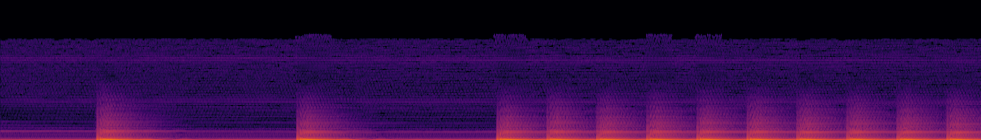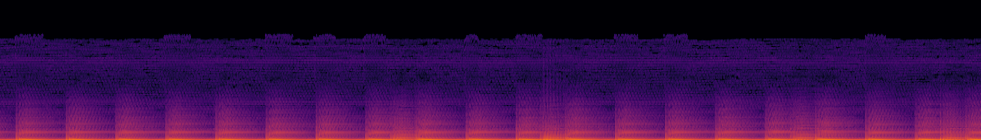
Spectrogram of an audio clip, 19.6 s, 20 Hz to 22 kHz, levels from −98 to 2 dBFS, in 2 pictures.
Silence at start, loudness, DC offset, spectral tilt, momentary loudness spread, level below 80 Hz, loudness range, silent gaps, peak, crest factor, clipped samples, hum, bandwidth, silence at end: 0 s; -35 LUFS; 0.1%; -7.5 dB/octave; 19 LU; -50 dBFS; 5 LU; none; -18 dBFS; 16 dB; under 0.1%; none; 13.5 kHz; 0 s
